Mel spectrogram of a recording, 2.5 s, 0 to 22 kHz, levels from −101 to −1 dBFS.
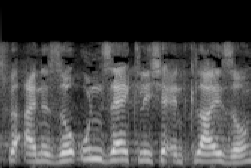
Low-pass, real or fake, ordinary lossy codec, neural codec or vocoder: none; real; none; none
